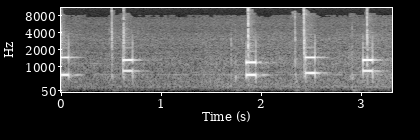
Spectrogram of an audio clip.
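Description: Five touch-tone beeps as a phone number is dialed to call a contractor, each a short two-pitch electronic tone, spaced unevenly with a longer pause in the middle, over faint background hiss.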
